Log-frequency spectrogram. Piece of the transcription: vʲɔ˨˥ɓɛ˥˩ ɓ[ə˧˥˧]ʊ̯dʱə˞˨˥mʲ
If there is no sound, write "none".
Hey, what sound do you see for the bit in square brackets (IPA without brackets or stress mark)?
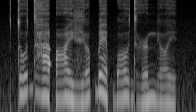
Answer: ɔ˧˥˧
